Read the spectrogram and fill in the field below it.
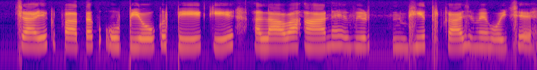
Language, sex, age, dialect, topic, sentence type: Maithili, female, 18-24, Eastern / Thethi, agriculture, statement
